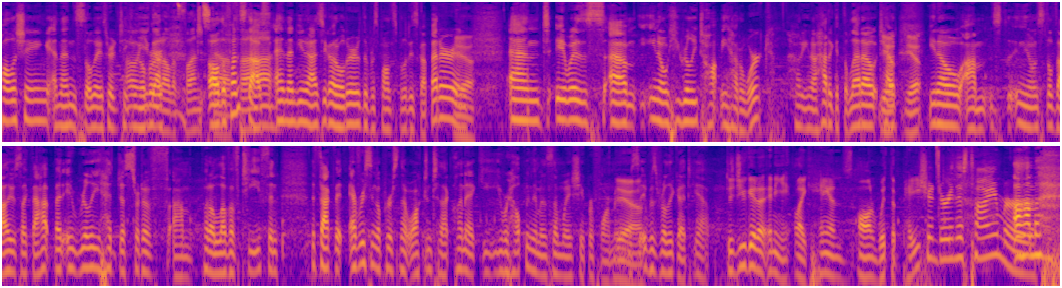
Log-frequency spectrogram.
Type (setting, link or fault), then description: setting, busy venue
